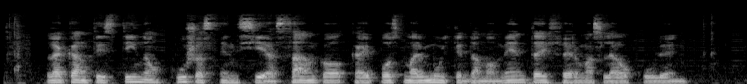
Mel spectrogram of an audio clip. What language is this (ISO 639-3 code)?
epo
